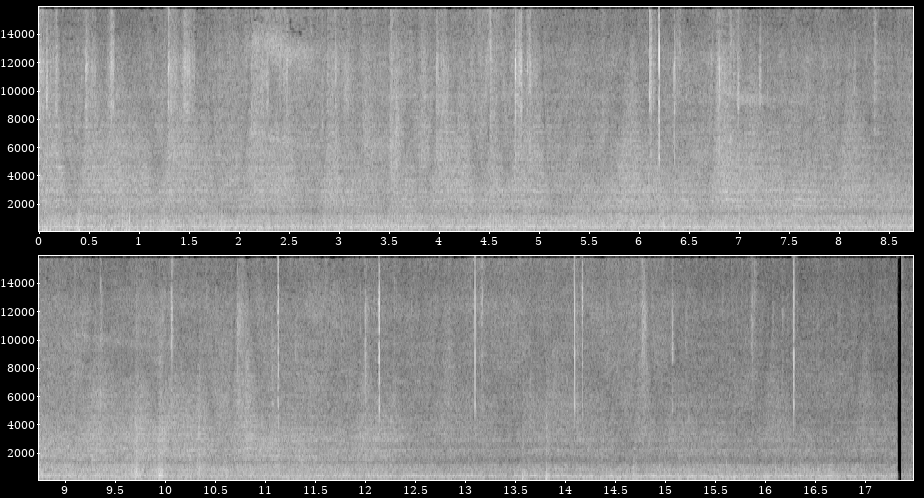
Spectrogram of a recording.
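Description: Moving Indian passenger train heard from an open coach window: steady running rumble and wheel clickety-clack over the rails, with the rush of a second passenger train passing on the next track. Loudest in the first few seconds, then gradually easing as the other train draws away.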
